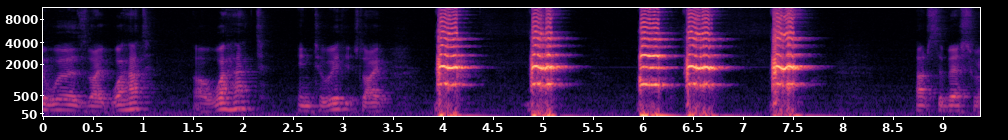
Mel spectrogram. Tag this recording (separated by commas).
Speech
